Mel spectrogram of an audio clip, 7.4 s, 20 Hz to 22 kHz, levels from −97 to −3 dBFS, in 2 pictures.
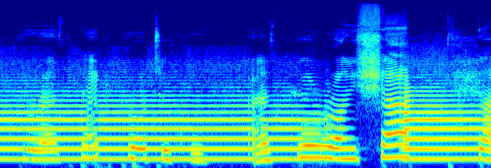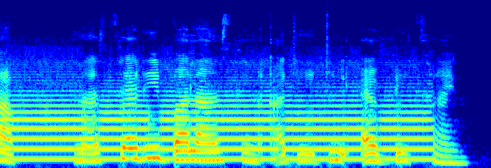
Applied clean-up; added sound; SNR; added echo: neural mask model RNNoise.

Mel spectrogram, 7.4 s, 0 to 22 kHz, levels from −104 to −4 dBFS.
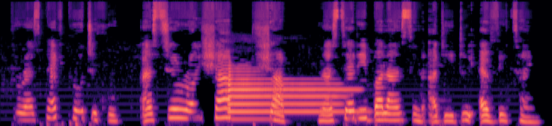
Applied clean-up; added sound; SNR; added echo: classical method Wiener filter.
